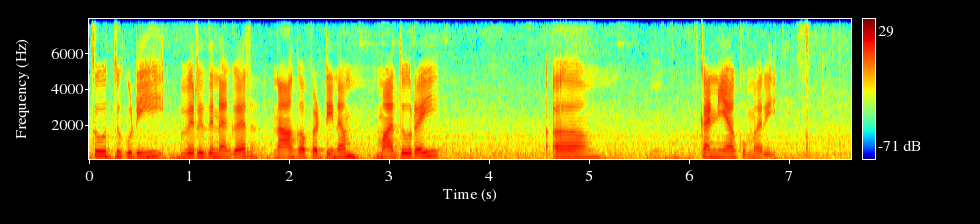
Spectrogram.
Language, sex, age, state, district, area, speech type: Tamil, female, 18-30, Tamil Nadu, Thoothukudi, rural, spontaneous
